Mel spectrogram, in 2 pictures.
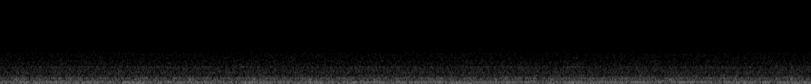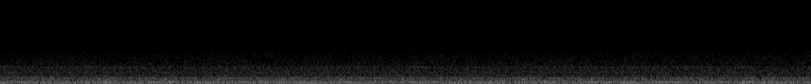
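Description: A train's motor hums steadily while it stands still.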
